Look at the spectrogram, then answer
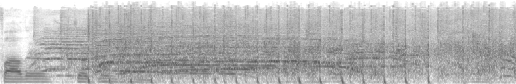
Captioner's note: audience cheering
